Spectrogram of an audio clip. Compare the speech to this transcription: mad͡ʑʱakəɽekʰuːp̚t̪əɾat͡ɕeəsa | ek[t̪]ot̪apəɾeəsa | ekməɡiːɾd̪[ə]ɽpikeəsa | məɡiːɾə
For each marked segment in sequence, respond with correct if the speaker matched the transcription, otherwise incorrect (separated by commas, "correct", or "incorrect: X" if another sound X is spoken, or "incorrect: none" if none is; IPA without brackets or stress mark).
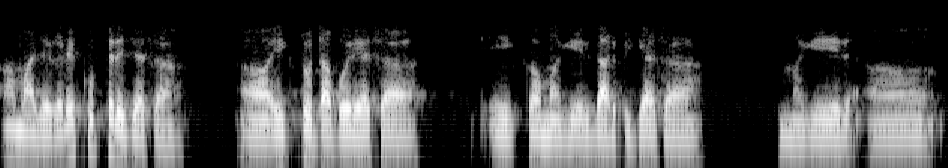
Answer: correct, incorrect: a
